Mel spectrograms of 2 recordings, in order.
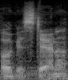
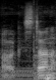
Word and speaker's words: Augustana: here at NECC that it is pronounced Augustana not Augustana apologies for that for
